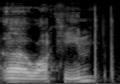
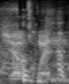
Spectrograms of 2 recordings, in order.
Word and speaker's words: Joaquin: Is that Joaquin? – Yes. – Yeah. – How'd you pronounce it last podcast? – I'm not going to try to do that again. – I said Joe Quinn. – Joe Quinn. – On purpose you said that? – I didn't know how to say it.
